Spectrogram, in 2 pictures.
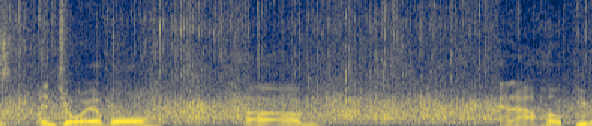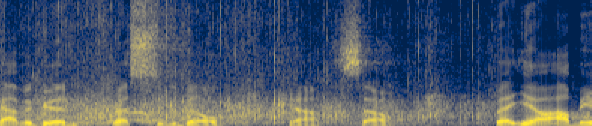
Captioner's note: applause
